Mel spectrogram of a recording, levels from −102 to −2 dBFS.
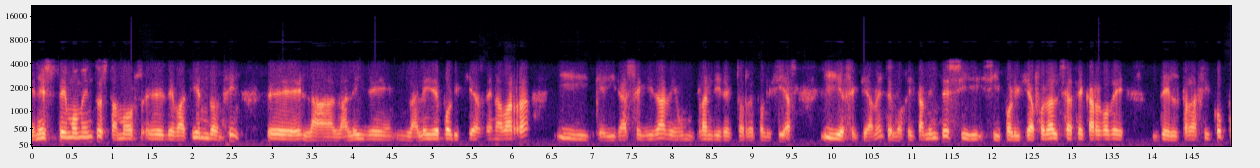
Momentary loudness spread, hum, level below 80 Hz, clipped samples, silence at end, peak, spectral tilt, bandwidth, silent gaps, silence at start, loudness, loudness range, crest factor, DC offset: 10 LU; none; -64 dBFS; under 0.1%; 0.1 s; -2 dBFS; -8 dB/octave; 4.6 kHz; none; 0 s; -22 LUFS; 3 LU; 20 dB; under 0.1%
